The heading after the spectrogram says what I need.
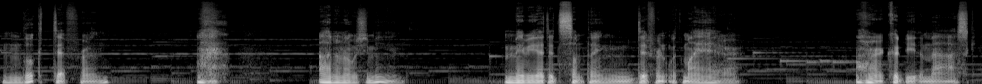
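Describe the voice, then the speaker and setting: A man's voice: a bass voice, fairly even intonation, measured pace, pauses often, a little mellow, faint music behind. A man playing a coy, flirtatious masked host who addresses the listener in playful ASMR roleplay.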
